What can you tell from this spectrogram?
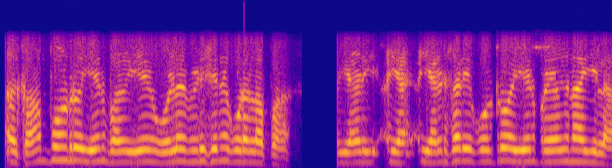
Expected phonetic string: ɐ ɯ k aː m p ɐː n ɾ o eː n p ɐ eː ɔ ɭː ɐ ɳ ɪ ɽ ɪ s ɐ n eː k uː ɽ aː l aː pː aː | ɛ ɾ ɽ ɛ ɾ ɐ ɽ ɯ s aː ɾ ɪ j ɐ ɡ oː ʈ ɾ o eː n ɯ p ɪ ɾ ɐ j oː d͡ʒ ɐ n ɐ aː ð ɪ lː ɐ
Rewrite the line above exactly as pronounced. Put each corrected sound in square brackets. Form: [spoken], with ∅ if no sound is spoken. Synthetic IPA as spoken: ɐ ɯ k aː m p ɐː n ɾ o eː n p ɐ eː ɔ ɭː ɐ [m] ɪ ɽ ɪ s ɐ n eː k uː ɽ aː l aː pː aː | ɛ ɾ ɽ ɛ ɾ ɐ ɽ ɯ s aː ɾ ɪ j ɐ [k] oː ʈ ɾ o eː n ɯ p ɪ ɾ ɐ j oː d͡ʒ ɐ n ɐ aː [ɣ] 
